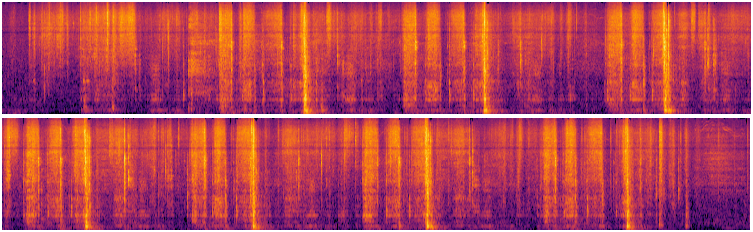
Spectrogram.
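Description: Rope being cut on a weighted edge-retention test rig against a CPM Cru-Wear knife edge: a repeated rasping rub of cord across the blade. It is broken by a sharp knock about every three and a half seconds, seven in all.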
